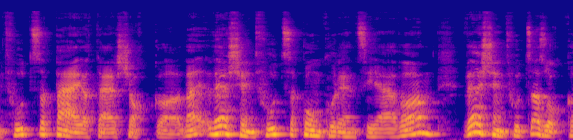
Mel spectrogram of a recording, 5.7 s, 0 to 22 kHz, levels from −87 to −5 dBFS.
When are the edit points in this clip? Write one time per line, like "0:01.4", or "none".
none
